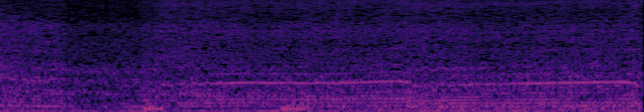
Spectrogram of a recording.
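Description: A race car engine in a sim racing game, held at a steady drone near a single pitch with small hesitant lifts in revs, as if the throttle is only partly pressed.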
